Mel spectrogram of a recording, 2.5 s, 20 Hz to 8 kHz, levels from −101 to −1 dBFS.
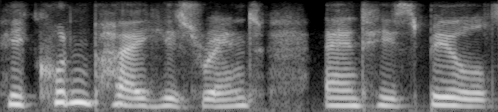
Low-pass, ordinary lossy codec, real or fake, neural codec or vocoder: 7.2 kHz; Opus, 24 kbps; fake; codec, 16 kHz in and 24 kHz out, 2.2 kbps, FireRedTTS-2 codec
